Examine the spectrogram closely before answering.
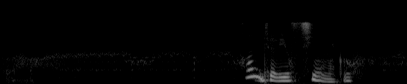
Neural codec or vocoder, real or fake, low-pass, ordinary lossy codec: codec, 16 kHz in and 24 kHz out, 0.4 kbps, LongCat-Audio-Codec, four codebook decoder; fake; 7.2 kHz; none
